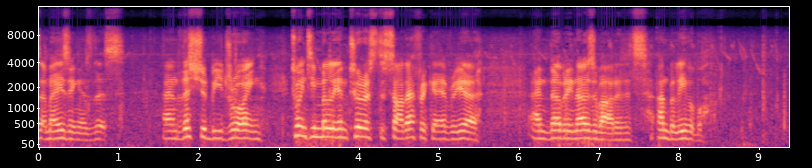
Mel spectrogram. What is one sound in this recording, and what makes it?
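A middle-aged man talks with animation close by, outdoors.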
